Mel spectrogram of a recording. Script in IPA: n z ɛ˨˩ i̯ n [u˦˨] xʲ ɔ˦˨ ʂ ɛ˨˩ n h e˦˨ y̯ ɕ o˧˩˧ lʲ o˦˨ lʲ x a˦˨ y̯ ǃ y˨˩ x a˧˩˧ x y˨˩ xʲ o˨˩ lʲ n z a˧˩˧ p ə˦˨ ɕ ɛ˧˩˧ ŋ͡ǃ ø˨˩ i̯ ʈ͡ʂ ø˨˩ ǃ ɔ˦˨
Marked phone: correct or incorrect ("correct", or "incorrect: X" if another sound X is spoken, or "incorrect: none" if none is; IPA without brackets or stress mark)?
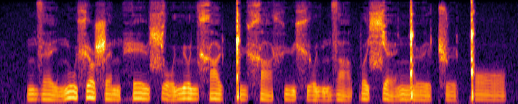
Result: correct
